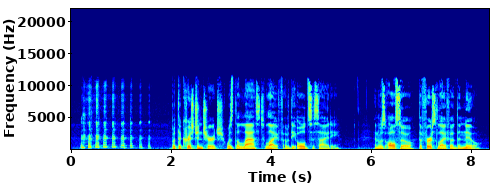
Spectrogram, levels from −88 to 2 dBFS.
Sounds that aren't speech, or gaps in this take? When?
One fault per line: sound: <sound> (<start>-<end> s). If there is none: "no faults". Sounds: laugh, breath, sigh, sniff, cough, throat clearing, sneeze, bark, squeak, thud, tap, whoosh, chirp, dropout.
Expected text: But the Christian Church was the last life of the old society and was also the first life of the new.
sound: laugh (0.2-1.6 s)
